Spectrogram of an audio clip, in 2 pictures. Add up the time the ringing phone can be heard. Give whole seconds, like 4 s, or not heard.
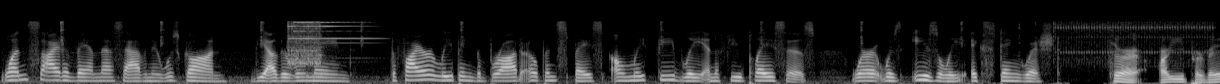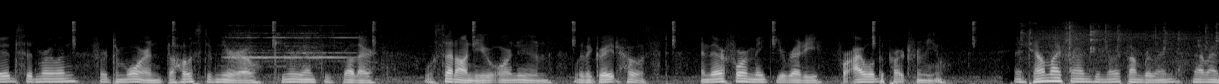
3 s.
